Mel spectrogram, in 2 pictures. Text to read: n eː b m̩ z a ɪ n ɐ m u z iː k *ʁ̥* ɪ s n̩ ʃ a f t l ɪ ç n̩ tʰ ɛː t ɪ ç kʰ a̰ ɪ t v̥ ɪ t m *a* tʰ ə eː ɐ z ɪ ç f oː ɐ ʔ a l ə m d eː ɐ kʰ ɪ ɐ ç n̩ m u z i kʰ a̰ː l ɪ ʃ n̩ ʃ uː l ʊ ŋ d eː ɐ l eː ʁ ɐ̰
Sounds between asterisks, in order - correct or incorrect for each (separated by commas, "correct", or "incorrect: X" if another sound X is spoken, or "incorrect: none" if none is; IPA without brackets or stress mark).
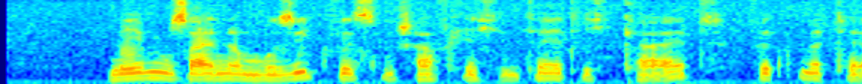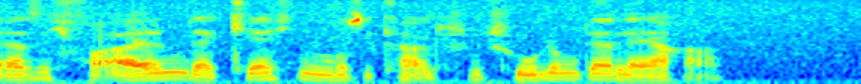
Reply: incorrect: v̥, incorrect: ə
